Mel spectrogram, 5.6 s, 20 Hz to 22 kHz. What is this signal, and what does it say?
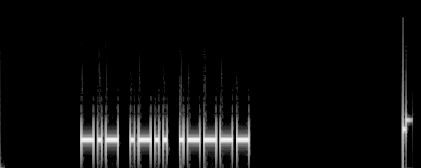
Morse code, heard as a keyed tone, about 22 wpm, 700 Hz. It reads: KL1
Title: USA Call Sign Prefixes - Repeated 2x - 22wpm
